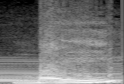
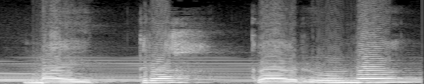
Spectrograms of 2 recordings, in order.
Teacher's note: మేత్ర కాదు మై ఐత్వముతో మైత్రః కరుణ విసర్గ తర్వాత క తో పదము మొదలవుతున్నది కాబట్టి నాಭಿണ്ട് శ్వాస వదిలి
